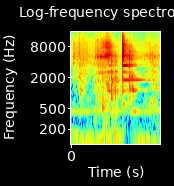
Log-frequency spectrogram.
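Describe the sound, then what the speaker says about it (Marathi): A spoon stirs and mixes sautéed sprouted moth beans (matki) in a pan, soft scraping swishes building to a sharp metallic clink, with faint sizzling underneath. "आता यामध्ये आपण जी मटकी परतलेली आहे ती मटकी यामध्ये आपल्याला घालून घ्यायची आहे आणि छान हे मिक्स करून घ्यायचं आहे।"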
